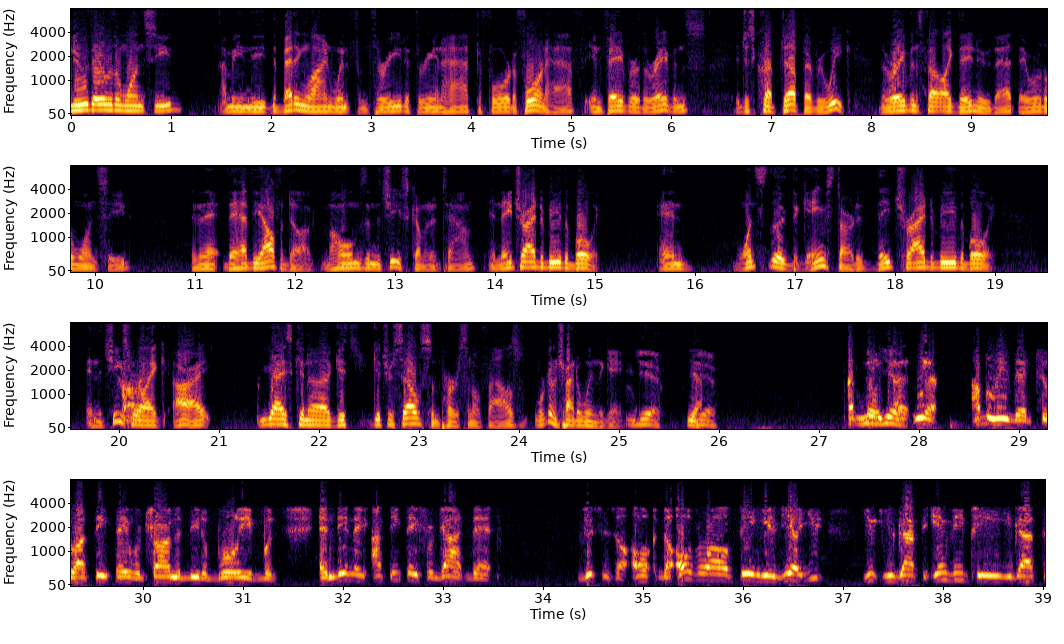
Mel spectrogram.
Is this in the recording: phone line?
yes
